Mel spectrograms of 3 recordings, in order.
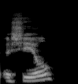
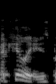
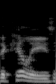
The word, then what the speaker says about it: Achille: His name is spelled, it looks like Achilles, but it's pronounced Achille. And so I thought it was kind of funny. There's multiple narrators reading the book, and so some of them pronounce it Achilles and some of them pronounce it Achille.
